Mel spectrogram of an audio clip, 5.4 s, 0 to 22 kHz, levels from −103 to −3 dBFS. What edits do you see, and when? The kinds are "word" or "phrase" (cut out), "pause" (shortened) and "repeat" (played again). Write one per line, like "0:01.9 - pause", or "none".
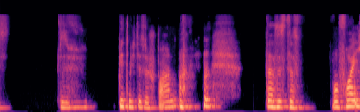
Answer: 0:01.9 - word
